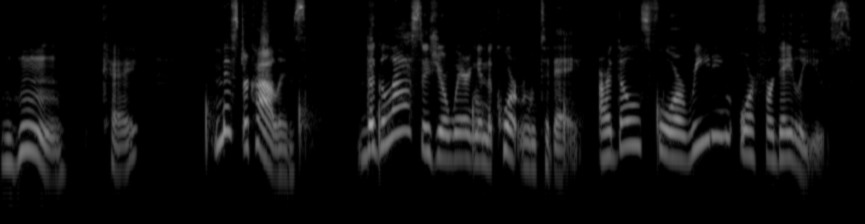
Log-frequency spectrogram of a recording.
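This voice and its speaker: Female defense lawyer, played by an actress, shrewd and pointed, expressive pitch, dry studio sound, courtroom drama. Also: unhurried, no echo. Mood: probing, sly. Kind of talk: audio drama acting, courtroom questioning.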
